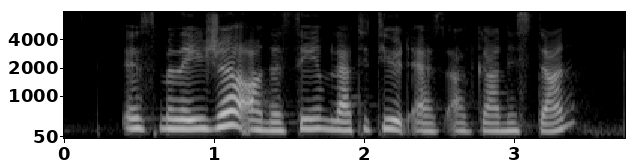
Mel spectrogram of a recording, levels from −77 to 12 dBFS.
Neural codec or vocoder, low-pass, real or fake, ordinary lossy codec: none; none; real; none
